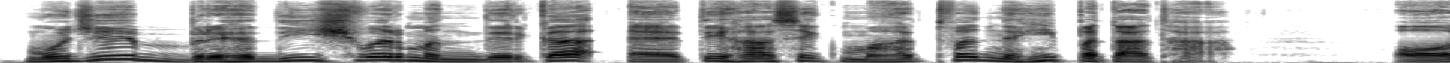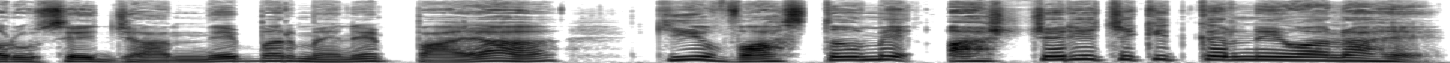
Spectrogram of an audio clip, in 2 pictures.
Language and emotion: Hindi, surprised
